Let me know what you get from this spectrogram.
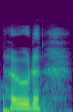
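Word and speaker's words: Pode: out there in the open source Community called pod for Powershell it's spelled p-o-d-e so if you are interested go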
